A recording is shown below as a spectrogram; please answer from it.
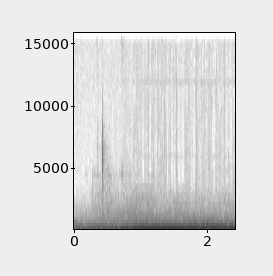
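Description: A steady low drone with faint higher overtones; a higher held tone joins about half a second in.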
